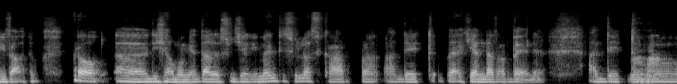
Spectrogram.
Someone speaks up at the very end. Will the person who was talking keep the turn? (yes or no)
yes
